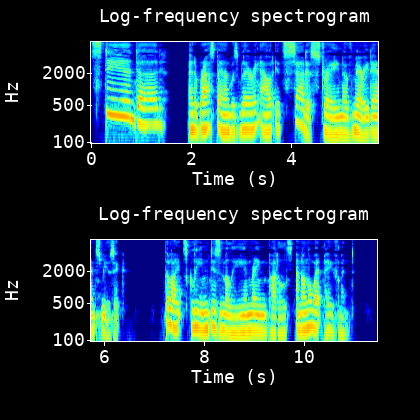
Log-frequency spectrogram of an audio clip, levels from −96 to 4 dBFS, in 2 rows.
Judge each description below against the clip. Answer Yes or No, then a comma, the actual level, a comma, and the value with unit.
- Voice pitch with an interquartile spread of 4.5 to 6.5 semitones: No, average, 3.4 semitones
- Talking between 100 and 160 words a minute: Yes, average, 140 wpm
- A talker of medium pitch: Yes, medium, 165 Hz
